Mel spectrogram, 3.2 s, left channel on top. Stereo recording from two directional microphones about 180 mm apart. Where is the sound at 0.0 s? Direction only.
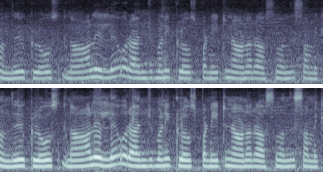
30° right (ahead or behind).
